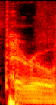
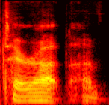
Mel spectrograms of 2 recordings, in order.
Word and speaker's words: tarot: I think it's tero, not terat. Not in spelling, but in pronunciation.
